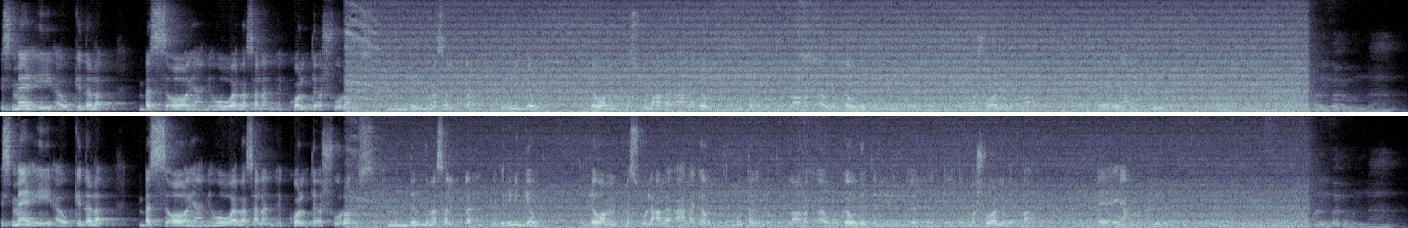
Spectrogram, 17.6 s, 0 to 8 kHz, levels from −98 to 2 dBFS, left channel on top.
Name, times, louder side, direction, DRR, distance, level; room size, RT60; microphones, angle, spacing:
voice 1, 0.0-1.3 1.7-6.8 7.2-12.9 13.7-14.1, right 1 dB, 45° right, 7 dB, 0.8 m, -23 dB
sound 1, 4.3-16.4, left 4 dB, 55° left, 0.6 m, -27 dB
voice 2, 13.4-17.3, equal, 65° right, -4 dB, 2.4 m, -31 dB
10.0 x 7.8 x 5.8 m, 0.85 s
head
